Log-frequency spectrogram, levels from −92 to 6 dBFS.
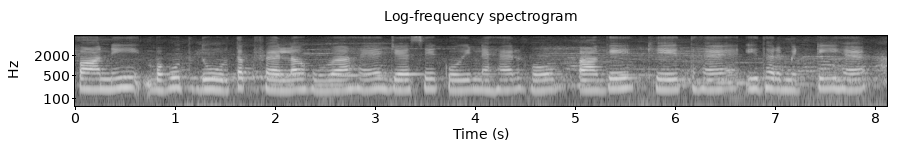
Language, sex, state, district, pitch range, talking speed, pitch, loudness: Hindi, female, Punjab, Fazilka, 190-205 Hz, 125 wpm, 195 Hz, -17 LUFS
